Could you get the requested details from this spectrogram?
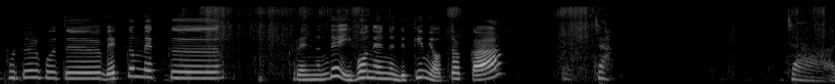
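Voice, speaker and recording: A woman's voice: on the high side, slight background noise. A woman teaching a young child to cook, talking in simple, encouraging, sing-song phrases with playful repeated sound words. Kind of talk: hands-on cooking lesson with a young child.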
